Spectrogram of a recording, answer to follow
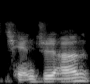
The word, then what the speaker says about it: Chen Zhiyan: chin uh and my chinese name is chen zhiyan in putonghua and in cantonese it is pronounced as and i'm now working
